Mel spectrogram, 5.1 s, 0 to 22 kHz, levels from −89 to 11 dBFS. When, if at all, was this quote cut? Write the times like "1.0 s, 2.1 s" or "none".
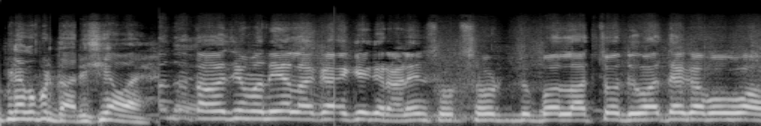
1.1 s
